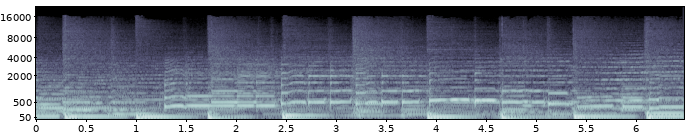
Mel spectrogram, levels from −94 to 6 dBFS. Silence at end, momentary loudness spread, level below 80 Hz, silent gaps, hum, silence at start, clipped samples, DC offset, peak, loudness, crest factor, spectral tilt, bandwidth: 0 s; 3 LU; -20 dBFS; none; none; 0 s; under 0.1%; under 0.1%; -2 dBFS; -18 LUFS; 14 dB; -7 dB/octave; 15 kHz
